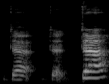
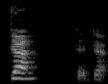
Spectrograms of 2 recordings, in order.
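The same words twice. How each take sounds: First: Two light "da", then punch the final "DA"; stress on third DA. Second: "DA, da, da", first one much louder; stress on first DA. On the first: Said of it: "two unstressed, then stressed". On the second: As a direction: punch the first "da", then drop off for two. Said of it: "one stressed, then two unstressed". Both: Shown as a demonstration.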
